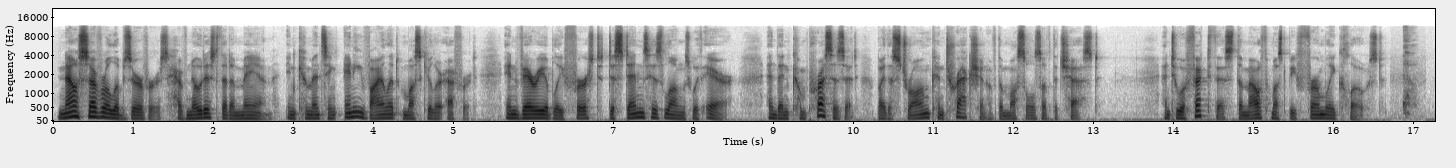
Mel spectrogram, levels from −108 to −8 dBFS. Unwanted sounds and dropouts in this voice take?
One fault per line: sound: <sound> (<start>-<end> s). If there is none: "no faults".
sound: cough (16.9-17.1 s)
